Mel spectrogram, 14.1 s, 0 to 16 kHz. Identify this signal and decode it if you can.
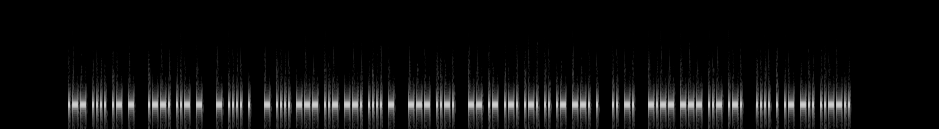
Morse code, heard as a keyed tone, about 40 wpm, 700 Hz. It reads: WHAT PUT THE THOUGHT OF MARRIAGE IN YOUR HEAD?
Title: Sentences from Top 1000 Words - Review Part 5 - 40wpm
